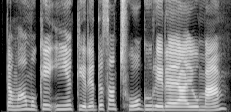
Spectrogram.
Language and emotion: Sindhi, disgusted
